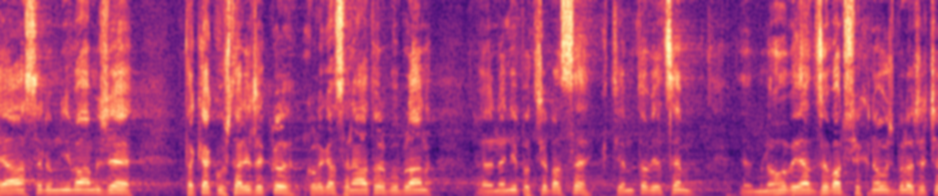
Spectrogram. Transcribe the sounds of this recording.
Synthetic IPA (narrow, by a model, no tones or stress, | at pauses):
jaːsɛdo̞mɲiːvaːmʒɛ | t̪akjakuʃt̪adɪrɛkl̩ko̞lɛɡasɛnaːt̪o̞ɾbublan | nɛɲɪpo̞t̪r̥ɛbasɛkcɛmt̪o̞vjɛt͡sɛmː | no̞ɦovɪjad̪r̝o̞vat̪fʃɛxno̞uʒbɪlo̞rɛt͡ʃɛ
